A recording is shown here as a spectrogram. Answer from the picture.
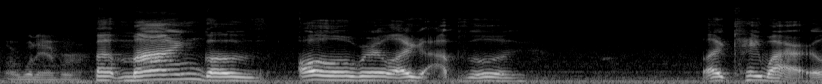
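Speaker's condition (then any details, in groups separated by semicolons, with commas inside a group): Friedreich ataxia; progressive; on gabapentin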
